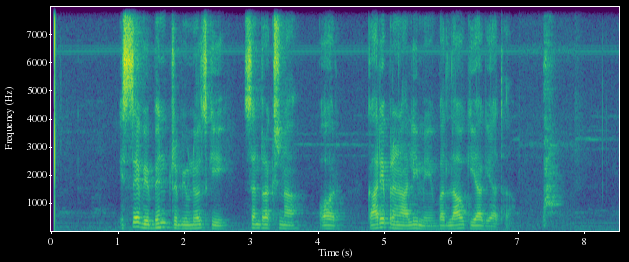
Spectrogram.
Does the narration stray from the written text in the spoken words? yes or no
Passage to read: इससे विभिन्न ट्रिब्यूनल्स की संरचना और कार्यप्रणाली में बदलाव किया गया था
no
